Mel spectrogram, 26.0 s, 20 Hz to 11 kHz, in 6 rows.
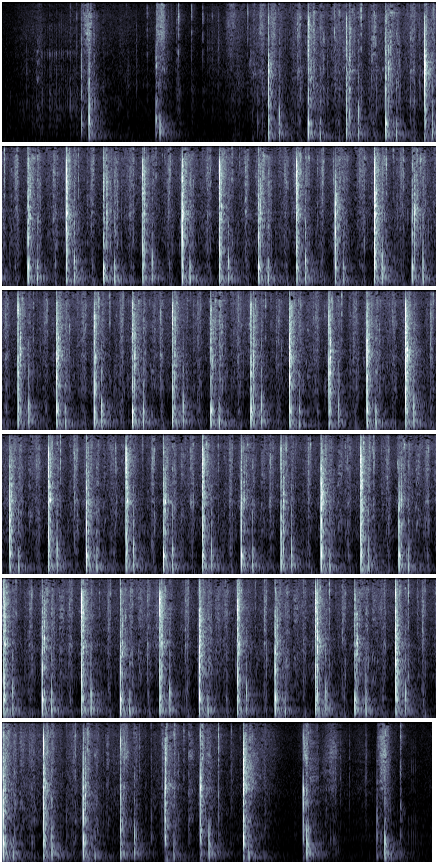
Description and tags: ceramic 17c boots run
Running on ceramic tiles: boots. Recorded with a ZOOM H2 in a bathroom of a house, normalized with Audacity.
footsteps, footstep, steps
